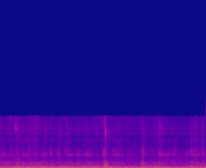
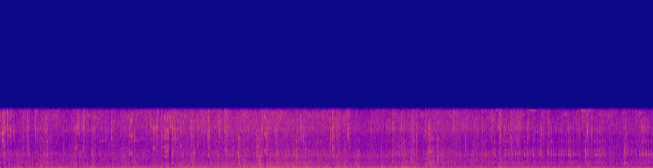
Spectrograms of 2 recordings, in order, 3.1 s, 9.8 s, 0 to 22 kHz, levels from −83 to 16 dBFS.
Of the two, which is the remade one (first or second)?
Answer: first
